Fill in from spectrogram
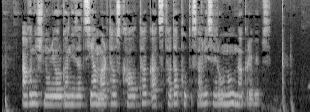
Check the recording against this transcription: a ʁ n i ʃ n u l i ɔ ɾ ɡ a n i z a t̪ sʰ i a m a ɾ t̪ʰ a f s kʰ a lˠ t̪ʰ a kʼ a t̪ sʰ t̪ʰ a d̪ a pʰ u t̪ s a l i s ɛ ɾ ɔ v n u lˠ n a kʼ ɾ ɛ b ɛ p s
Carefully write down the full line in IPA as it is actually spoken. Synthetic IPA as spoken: a ʁ n i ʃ n u l i ɔ ɾ ɡ a n i z a t̪ sʰ i a m a ɾ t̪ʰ a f s kʰ a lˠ t̪ʰ a kʼ a t̪ sʰ t̪ʰ a d̪ a pʰ u t̪ʼ s a l i s ɛ ɾ ɔ v n u lˠ n a kʼ ɾ ɛ b ɛ p s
